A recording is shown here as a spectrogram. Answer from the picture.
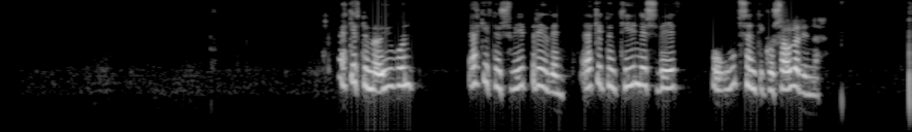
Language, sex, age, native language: Icelandic, female, 60-69, Icelandic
